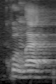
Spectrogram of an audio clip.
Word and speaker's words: Quillette: And Jonathan, I've gotten to know through being an editor at Quillette magazine, which is this unbelievably important journal that was formed in, what, 2013?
